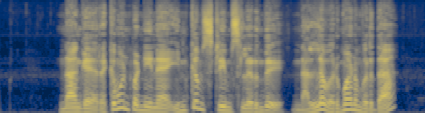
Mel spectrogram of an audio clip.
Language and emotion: Tamil, happy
